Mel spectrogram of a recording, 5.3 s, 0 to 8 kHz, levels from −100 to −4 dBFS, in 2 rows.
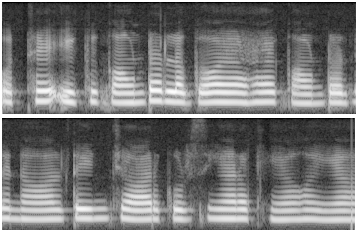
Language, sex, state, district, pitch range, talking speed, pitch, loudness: Punjabi, female, Punjab, Pathankot, 200-225 Hz, 160 wpm, 215 Hz, -16 LUFS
